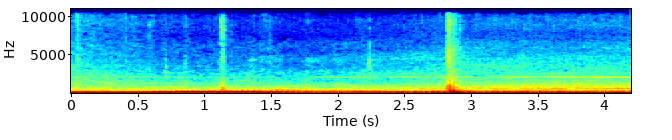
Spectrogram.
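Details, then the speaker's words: Infiniti G35 drift car at operating temperature with AC off, after a new thermostat, radiator, block flush and Mishimoto radiator fan shroud. Steady low whooshing hum from both cooling fans over a smooth idle, no rattles or scraping. Cooling fans working normally. "Oh, beautiful. They're both working perfectly. Got her up to temp. That was the fix, baby."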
